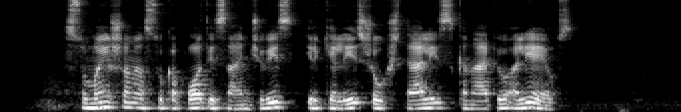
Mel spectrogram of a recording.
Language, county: Lithuanian, Vilnius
